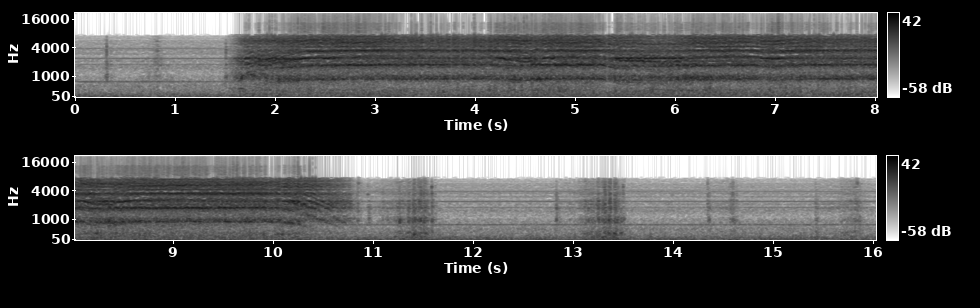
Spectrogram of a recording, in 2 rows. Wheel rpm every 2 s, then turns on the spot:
20, 210, 220, 220, 230, 60, 10, 0.
10-14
